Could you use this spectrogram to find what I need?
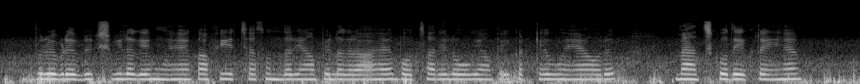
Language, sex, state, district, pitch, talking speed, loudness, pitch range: Hindi, female, Punjab, Pathankot, 235 Hz, 200 wpm, -18 LUFS, 230-240 Hz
